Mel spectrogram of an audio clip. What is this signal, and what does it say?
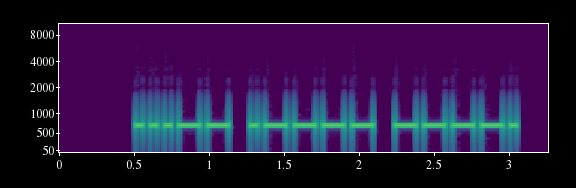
Morse code, heard as a keyed tone, about 25 wpm, 700 Hz. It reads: 319
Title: Numbers - 3-Digit 25wpm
